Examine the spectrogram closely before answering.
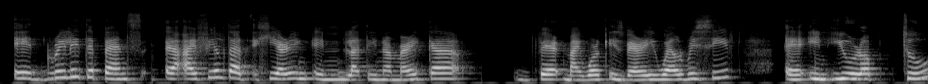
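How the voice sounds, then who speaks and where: With a Spanish accent, a woman talks at a fairly slow pace in a high pitch with ordinary pitch variation against a quiet background. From Colombia. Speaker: composer and sound artist. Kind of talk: interview. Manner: halting, many fillers.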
